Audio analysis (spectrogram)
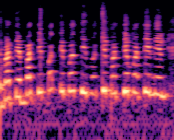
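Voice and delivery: high-pitched, climbing run of repeats; relentless repetition. Retold or imitated. Narrator acts out Pry's nonstop beating, high repetition. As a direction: repeat the word over and over in a high sing-song.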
